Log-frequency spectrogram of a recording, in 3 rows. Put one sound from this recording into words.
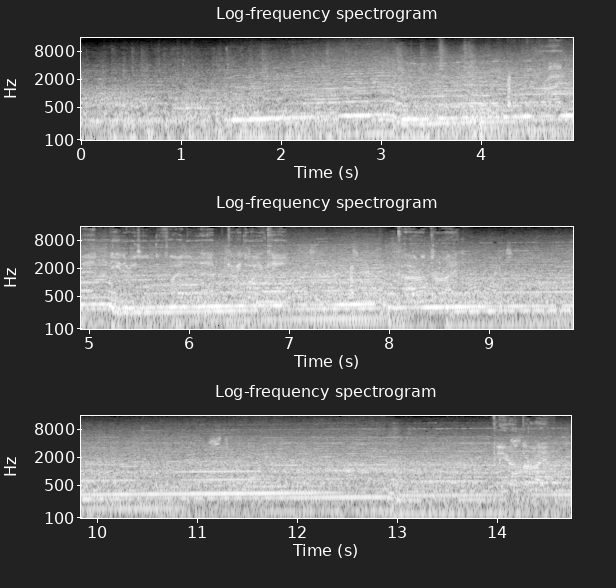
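A V10 racing car engine accelerates hard through the gears.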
